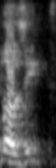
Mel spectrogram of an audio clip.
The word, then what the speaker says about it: Lozzi: name is not working my name is low Z last names pronounced Z you can just call me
